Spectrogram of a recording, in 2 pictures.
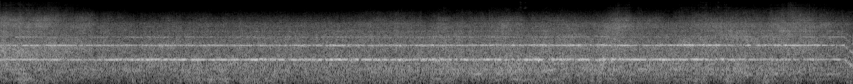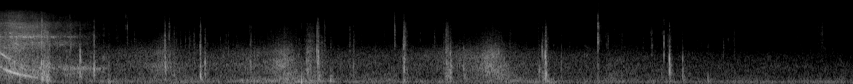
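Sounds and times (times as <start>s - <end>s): power tool motor whining: 0.0s - 9.6s.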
